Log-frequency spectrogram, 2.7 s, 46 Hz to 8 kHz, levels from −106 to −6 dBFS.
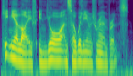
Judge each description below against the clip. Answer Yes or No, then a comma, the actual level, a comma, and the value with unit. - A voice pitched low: Yes, low, 125 Hz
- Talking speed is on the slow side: No, average, 200 wpm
